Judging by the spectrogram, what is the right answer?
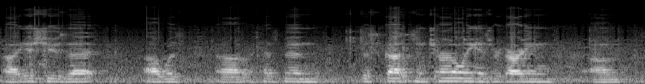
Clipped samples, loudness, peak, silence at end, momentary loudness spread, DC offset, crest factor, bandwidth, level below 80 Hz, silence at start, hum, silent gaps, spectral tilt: under 0.1%; -16 LUFS; 0 dBFS; 0 s; 13 LU; under 0.1%; 16 dB; 15.5 kHz; -46 dBFS; 0 s; none; none; -7 dB/octave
